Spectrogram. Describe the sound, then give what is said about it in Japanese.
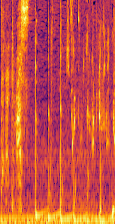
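Prize-winning Kusudama sake pours from a bottle into a cup before a toast, with a steady run of about seven gurgling glugs, each a quick splashy pulse, after a brief soft hiss at the start. “じゃあ、まずちょっと乾杯してからお酒のことも詳しく伺いたいなと思いますが、では、継がせて”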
